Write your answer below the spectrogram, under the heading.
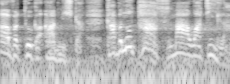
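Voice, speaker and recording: A squeaky, put-on character voice, female-sounding and high-pitched, at a very fast pace over clear background noise. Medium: video game. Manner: rapid chattering.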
